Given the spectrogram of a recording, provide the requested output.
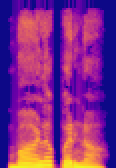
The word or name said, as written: ಬಾಳಪರ್ಣ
